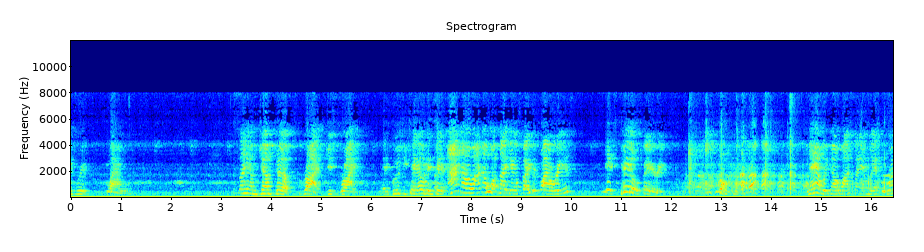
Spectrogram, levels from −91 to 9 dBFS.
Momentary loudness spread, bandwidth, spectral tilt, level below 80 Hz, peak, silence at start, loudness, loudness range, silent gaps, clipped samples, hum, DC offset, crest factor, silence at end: 20 LU; 8.4 kHz; -4 dB/octave; -50 dBFS; -10 dBFS; 0 s; -27 LUFS; 5 LU; none; under 0.1%; none; 5%; 20 dB; 0 s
